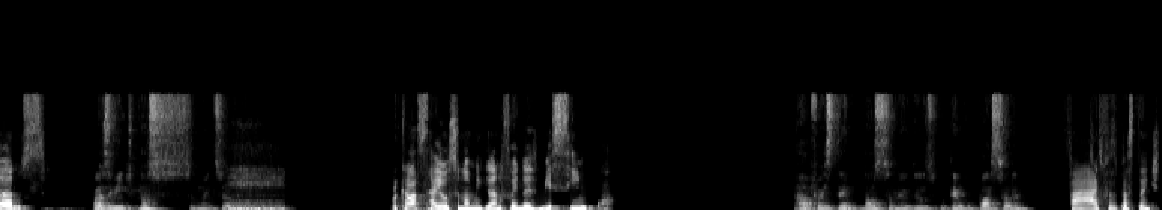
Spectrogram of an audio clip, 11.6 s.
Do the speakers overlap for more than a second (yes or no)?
no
